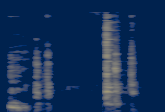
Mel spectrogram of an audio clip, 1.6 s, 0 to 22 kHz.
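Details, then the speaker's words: Isuzu 4HG1 engine that knocked, crankshaft hard to turn, turned slowly by hand with the fan removed to reach number 1 top dead center: a few separate irregular dull clunks, pointing to connecting rod bearing damage. "Ayan mga kabayan, kung maririnig nyo, lumalagutok siya pag iniikot ko."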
